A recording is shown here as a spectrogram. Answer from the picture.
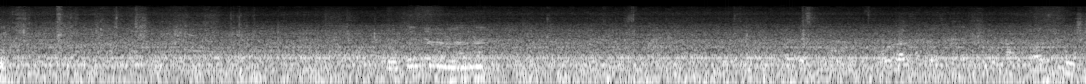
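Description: Steady background noise with a constant hum and faint voices in the background.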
